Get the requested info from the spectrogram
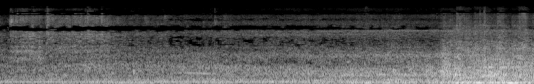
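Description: City street traffic: vehicle engine rumble and road noise with a steady low hum, growing louder near the end.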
